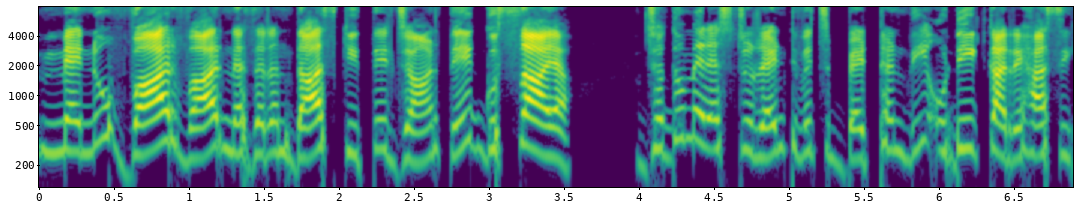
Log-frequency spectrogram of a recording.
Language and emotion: Punjabi, angry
